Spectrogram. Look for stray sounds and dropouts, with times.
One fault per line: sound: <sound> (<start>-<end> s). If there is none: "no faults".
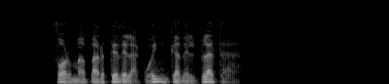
no faults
